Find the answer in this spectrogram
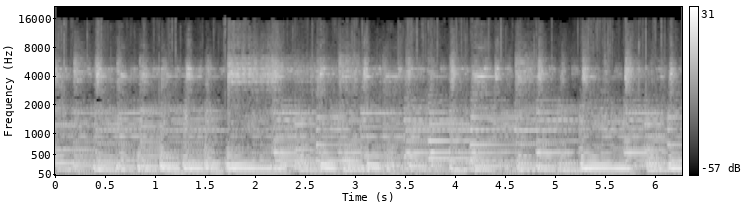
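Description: Instrumental break of a 1970s Indian folk song: acoustic-guitar-led backing with sustained pitched notes over a steady rattling shaker rhythm.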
